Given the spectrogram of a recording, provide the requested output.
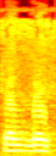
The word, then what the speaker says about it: सव्व: नमो उवयाणं नमो लोए सव्व साहहुणं ये शुद्ध है और वो वाला जो दूसरा करते हैं नमो अरिहताणं नमो सिंम नमो आयं नमो उजयाणं नमो लोए सब साहहुणं यहां क्या होता है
